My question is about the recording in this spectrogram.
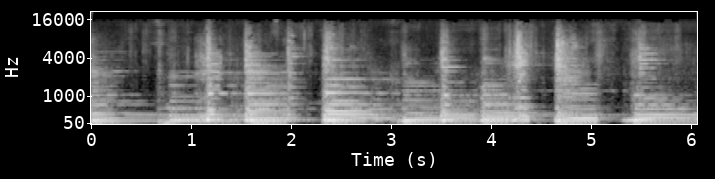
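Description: Instrumental karaoke backing music with no lead voice: strummed acoustic guitar over a bass line, in a regular rhythm of strokes.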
